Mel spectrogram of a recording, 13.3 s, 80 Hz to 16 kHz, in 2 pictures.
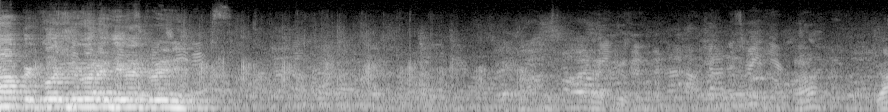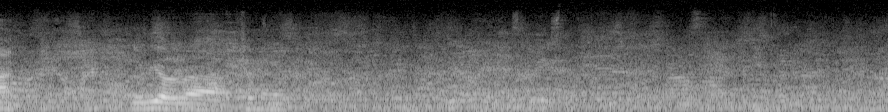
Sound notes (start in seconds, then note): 2.2 audience laughs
